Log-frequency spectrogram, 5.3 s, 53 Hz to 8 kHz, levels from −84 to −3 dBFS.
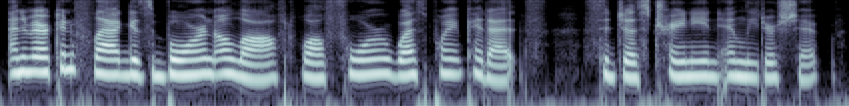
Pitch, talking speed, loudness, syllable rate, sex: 230 Hz, 170 wpm, -18 LUFS, 5.5 syllables/s, female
